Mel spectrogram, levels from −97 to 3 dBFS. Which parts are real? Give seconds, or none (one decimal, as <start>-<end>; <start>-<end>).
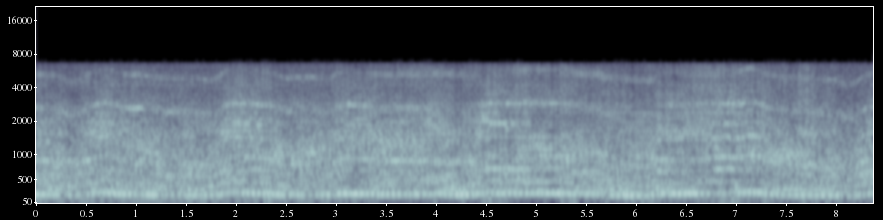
0.0-3.8; 7.0-8.4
